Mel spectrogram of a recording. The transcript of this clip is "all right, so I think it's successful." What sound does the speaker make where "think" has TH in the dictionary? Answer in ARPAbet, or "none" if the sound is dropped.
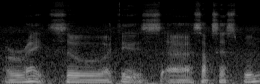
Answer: T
